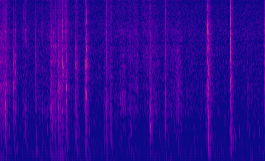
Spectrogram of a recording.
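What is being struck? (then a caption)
Small flat cardboard box with plastic window. A flat cardboard nail-charms kit box with a small plastic window, lying on a table, is tapped and scratched with fingertips and nails. The result is a quiet, irregular run of short, dry taps with bright clicky edges and soft scratching between them, each tap dying away almost at once.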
